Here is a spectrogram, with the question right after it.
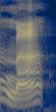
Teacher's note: dalam huruf yang tebal ya Nun dibacanya Na atau dibaca no tentu huruf nun ini enggak dibaca dengan vokal o tapi dia dibaca dengan vokal a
